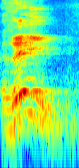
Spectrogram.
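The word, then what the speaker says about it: reign: তাহলে রেইন, তাহলে কি জির উচ্চারণ আমরা কিন্তু করছি না।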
